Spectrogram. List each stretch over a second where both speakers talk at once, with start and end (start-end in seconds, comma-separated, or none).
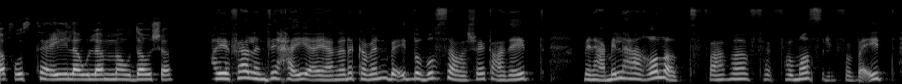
none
